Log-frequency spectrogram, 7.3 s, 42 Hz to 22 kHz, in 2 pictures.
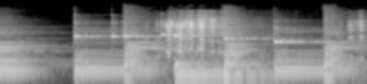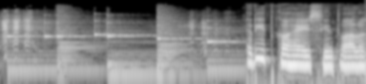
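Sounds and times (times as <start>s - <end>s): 
bouncy, evenly stepping tune: 0.8s - 6.1s
goats bleating at a goat farm: 1.5s - 2.4s, 3.5s - 4.3s, 5.3s - 6.0s
speech: 6.1s - 7.3s.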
